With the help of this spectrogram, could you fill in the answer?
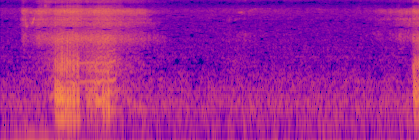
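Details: A little female cat called Butters snores in her sleep after energy bursts: one harsh, fluttering double-pulsed snore, then silence before another breath begins at the end.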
